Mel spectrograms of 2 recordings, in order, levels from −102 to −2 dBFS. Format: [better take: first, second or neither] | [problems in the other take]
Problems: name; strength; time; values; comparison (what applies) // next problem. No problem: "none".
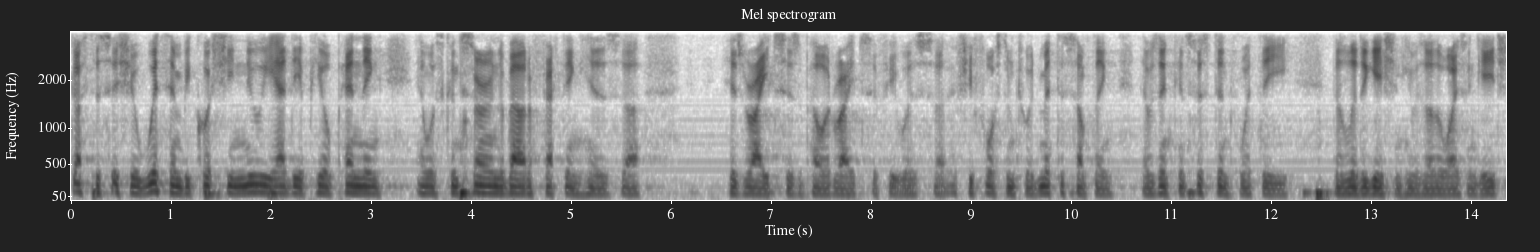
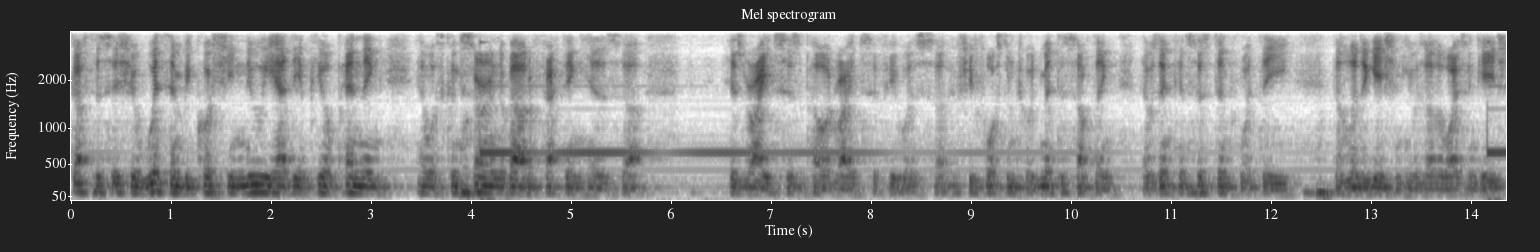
first | background sound (Chink, clink); 13 dB below the speech // room echo; dies away in 0.3 s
